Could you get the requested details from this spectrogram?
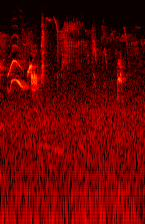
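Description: A blackbird sings a short fluty, sliding whistled phrase that ends in a thin, squeaky high twitter, followed by a brief high note. Faint background hiss.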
